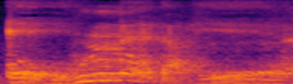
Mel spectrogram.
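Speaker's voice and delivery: very slow, drawn-out put-on Murdoch growl; a slow, hammed-up Murdoch impression. Shown as a demonstration. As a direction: stretch every word out like a sleazy rock star. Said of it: "I'm gonna talk like this".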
